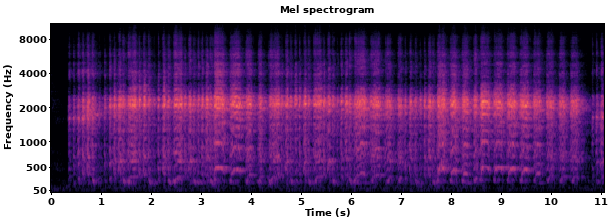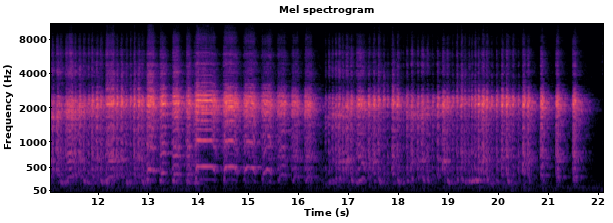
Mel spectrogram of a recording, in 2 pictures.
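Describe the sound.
A duck call blown in a rapid, continuous feed-call chatter, loud, running in three long bursts with brief pauses between them and no voices.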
